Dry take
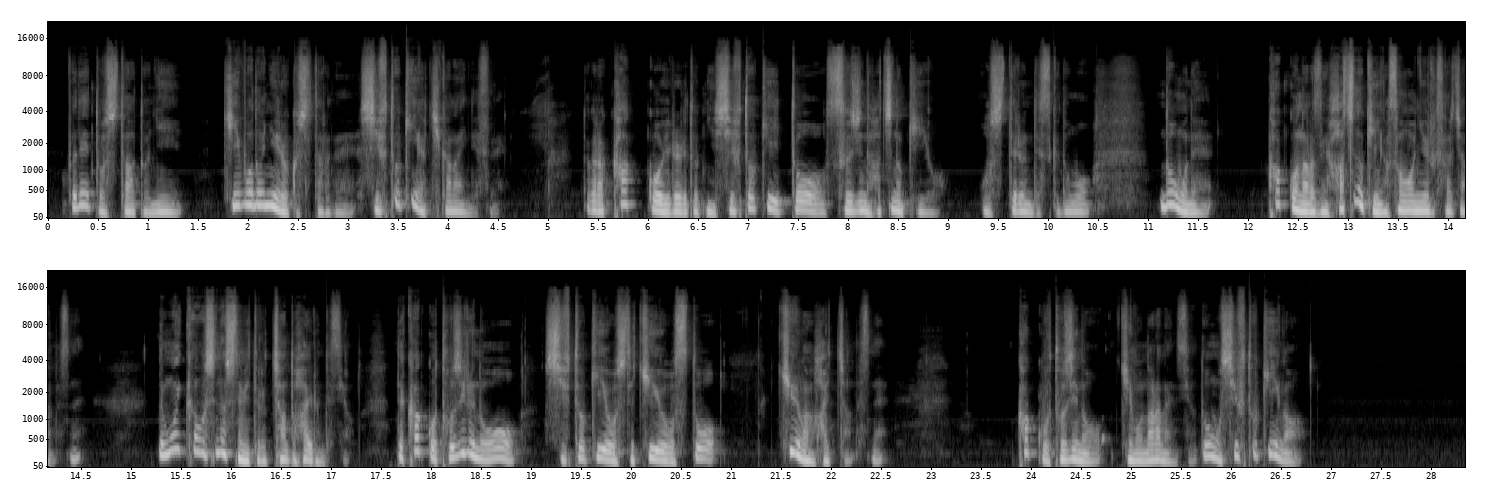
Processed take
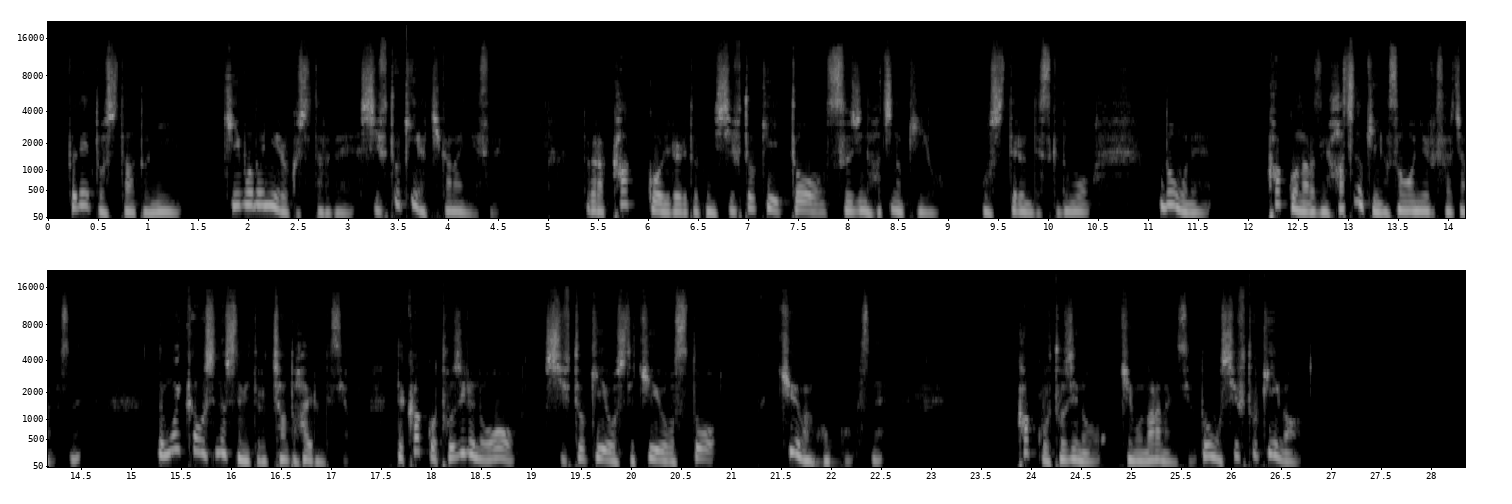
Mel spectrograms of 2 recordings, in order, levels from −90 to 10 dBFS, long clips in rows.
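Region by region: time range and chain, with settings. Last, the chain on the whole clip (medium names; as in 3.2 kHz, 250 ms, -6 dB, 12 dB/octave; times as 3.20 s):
21.81–22.23 s: steep low-pass 710 Hz 96 dB/octave + hum notches 50/100/150/200/250/300/350/400/450/500 Hz
whole clip: expander on every frequency bin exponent 2; peaking EQ 3 kHz +9.5 dB 2.5 oct; compression 3:1, threshold -39 dBFS; trim +3.5 dB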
